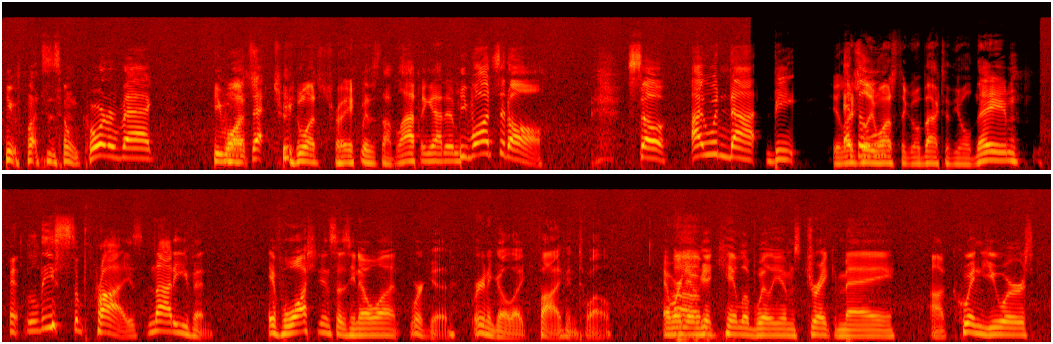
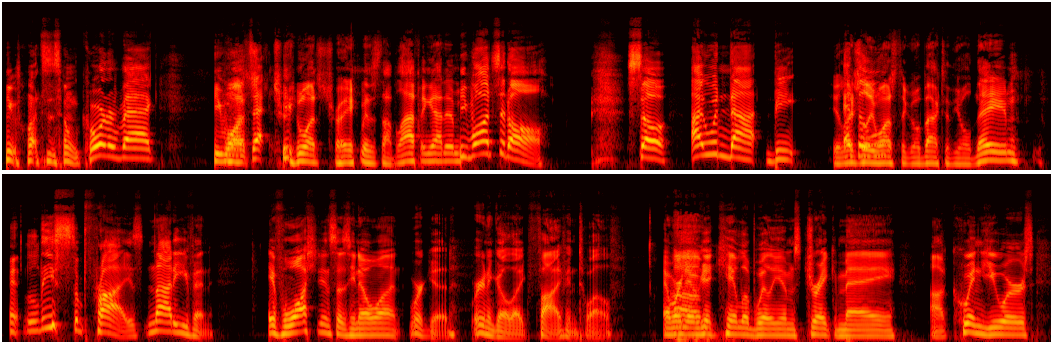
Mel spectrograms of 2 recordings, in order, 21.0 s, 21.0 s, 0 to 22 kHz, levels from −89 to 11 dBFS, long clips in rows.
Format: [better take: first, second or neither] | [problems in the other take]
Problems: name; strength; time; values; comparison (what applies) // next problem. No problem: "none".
second | hiss; noticeable; until 7.5 s and from 10 s on; 15 dB below the speech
